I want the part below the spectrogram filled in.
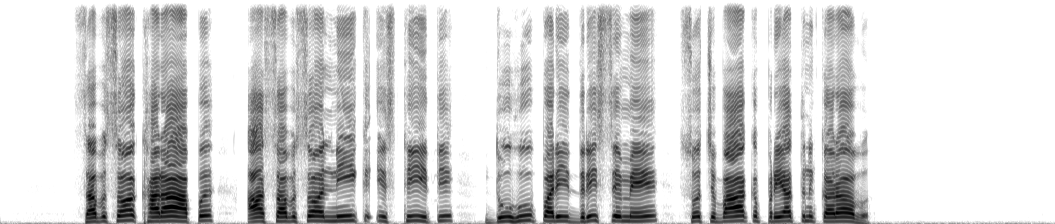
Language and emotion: Maithili, neutral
